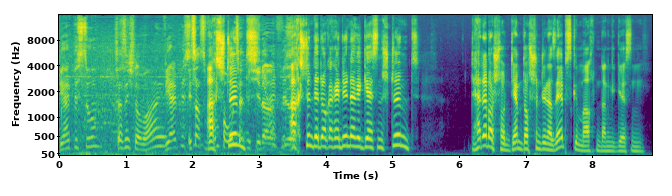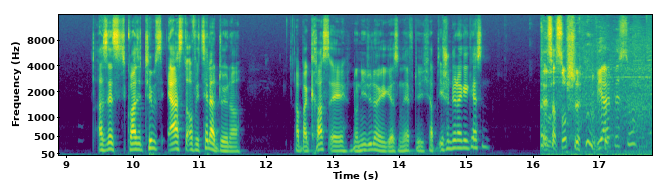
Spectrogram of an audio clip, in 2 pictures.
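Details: Adult speakers, conversation; typical speech.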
